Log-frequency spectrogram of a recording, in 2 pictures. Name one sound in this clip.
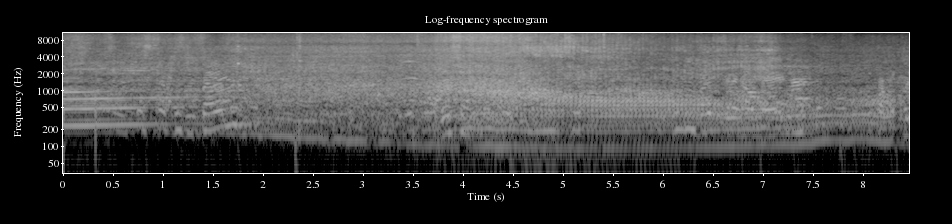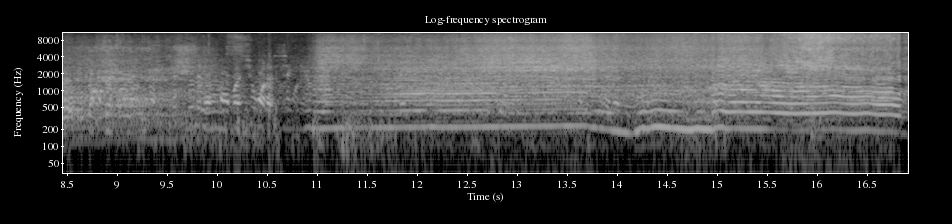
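Rally car engines roar loudly, revving up and down as cars race past.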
